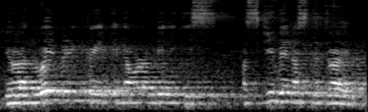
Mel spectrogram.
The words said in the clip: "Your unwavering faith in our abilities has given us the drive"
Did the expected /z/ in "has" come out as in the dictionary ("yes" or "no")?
no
